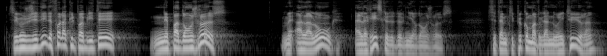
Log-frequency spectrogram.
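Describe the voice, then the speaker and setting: Over a very clean recording with a silent background, a man at medium pitch makes very wide pitch swings and takes long, frequent pauses. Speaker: preacher. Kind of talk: sermon. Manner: slow, deliberate pace.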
